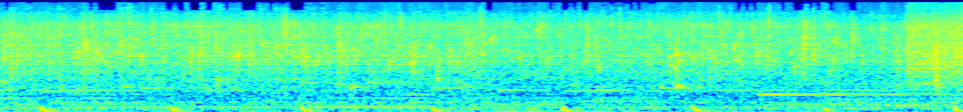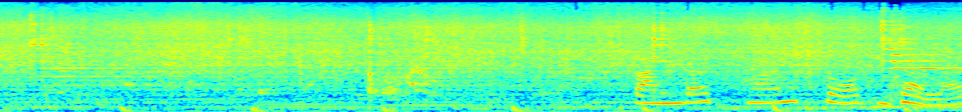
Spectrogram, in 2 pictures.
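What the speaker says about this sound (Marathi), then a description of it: "एक टेबलस्पून तेल घेतलं त्यात आम्हाने चार कांदे टाकले" Four onions frying in a tablespoon of oil in a pan for a Konkan crab curry masala: steady bright sizzling with regular stirring scrapes, growing louder halfway through, with no talk.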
